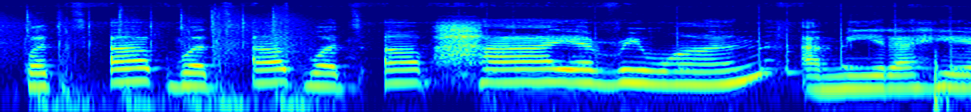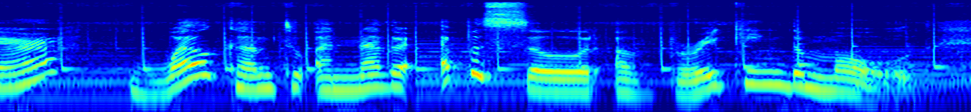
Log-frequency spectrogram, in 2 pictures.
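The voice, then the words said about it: Excited, energetic voice. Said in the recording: “you can hear in my voice already that I'm more excited than the first one”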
